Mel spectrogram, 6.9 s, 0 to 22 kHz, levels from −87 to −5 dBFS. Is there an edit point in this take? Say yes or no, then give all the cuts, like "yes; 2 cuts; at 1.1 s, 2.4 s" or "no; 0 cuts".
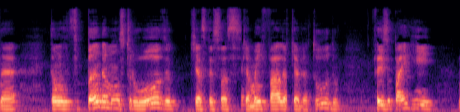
yes; 3 cuts; at 2.8 s, 3.6 s, 4.3 s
